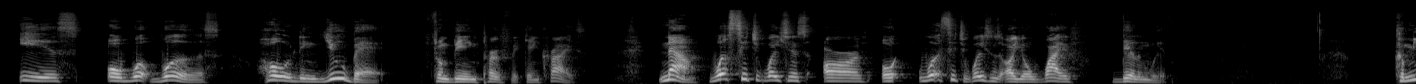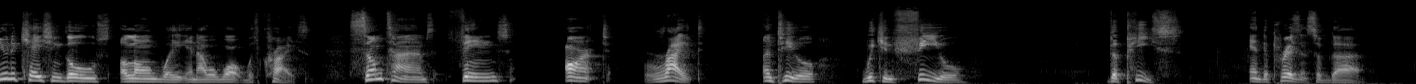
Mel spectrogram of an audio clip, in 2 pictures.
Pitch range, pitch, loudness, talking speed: 120-190 Hz, 155 Hz, -27 LUFS, 105 wpm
